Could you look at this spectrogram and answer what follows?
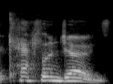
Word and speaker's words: Cellan-Jones: It's Cellan-Jones. Don't worry, lots of people can't pronounce it. So that's spelt Cellan, but it's pronounced Cellan. It's a Welsh name.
